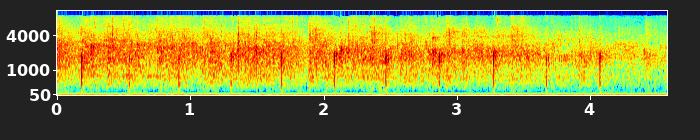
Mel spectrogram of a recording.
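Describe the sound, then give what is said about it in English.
An audience bursts into steady applause, many hands clapping at once in a dense, continuous patter that holds fairly loud and even throughout, with no voices rising above it. “Oh, you want to clap? Oh, dear, clap.”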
